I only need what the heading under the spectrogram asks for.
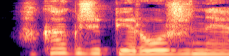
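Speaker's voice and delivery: plain reading voice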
